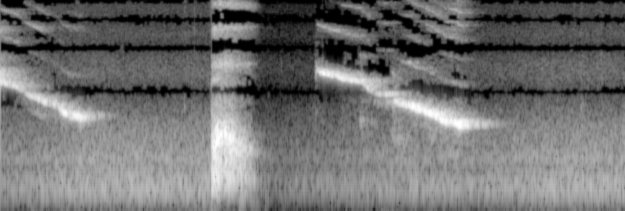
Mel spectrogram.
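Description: Timneh African grey parrot whistling two long falling notes, each sliding smoothly down in pitch, the second one longer, with a short harsh sound between them.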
